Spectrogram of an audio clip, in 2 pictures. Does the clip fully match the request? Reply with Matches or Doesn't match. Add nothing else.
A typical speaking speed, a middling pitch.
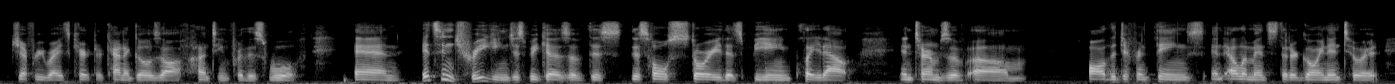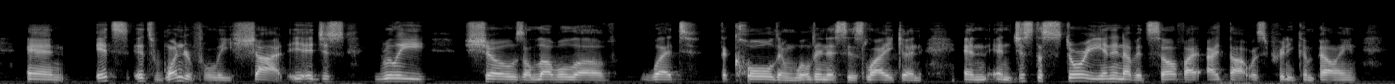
Doesn't match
